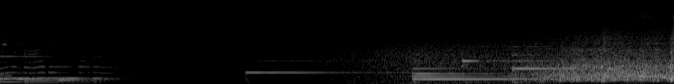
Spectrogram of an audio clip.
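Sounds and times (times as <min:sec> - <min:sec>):
train rumbling as it slowly pulls out: 0:04.2 - 0:06.7.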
